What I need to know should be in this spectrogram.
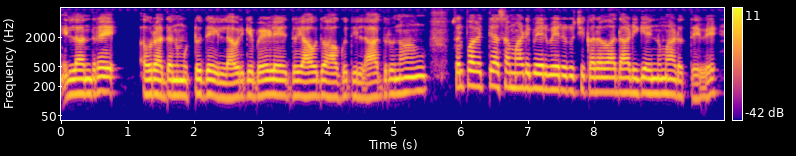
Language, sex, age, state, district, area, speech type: Kannada, female, 60+, Karnataka, Udupi, rural, spontaneous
